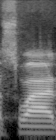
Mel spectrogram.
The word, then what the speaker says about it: swai: So I grabbed couple of boxes of catfish, box of sway or swai, depending on how you want to pronounce it.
